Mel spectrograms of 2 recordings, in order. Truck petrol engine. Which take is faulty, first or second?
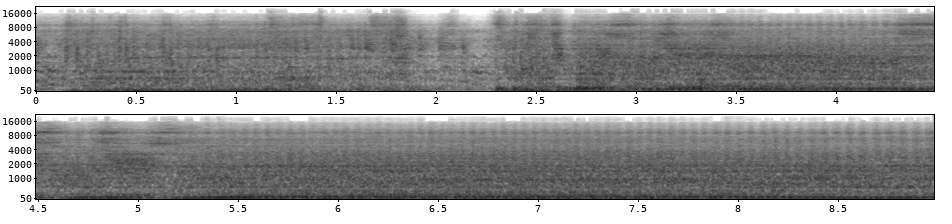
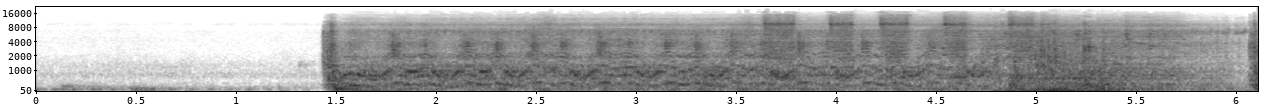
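second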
